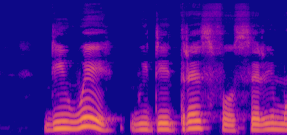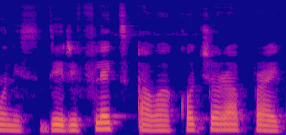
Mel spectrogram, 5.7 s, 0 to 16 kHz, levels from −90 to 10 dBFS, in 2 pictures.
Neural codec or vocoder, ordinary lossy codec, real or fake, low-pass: none; none; real; 14.4 kHz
